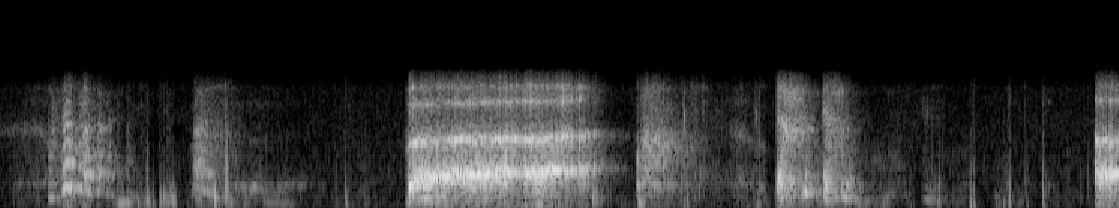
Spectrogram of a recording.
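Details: Man deliberately burping after eating kebab and drinking cola: a run of throaty bursts with one long, drawn-out rumbling belch in the middle, in a quiet room; repeated voluntary burping.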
